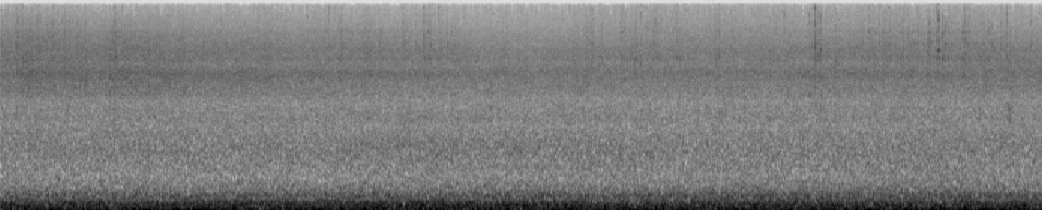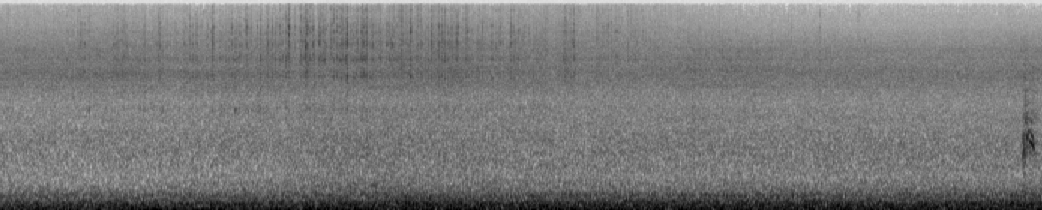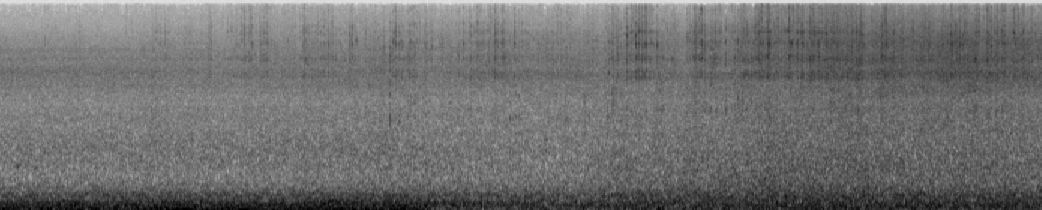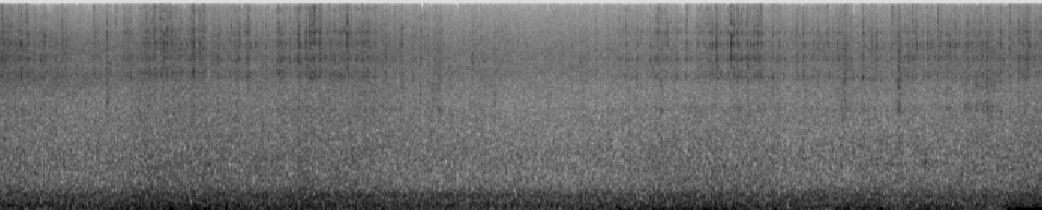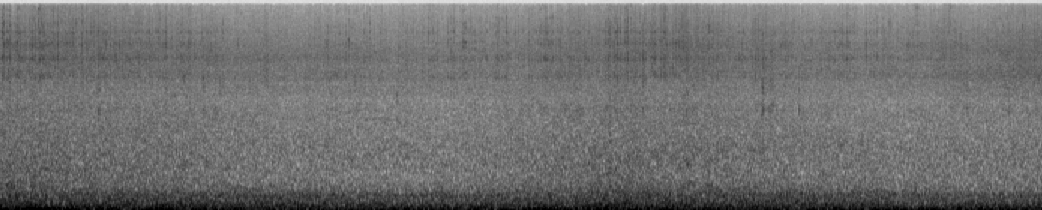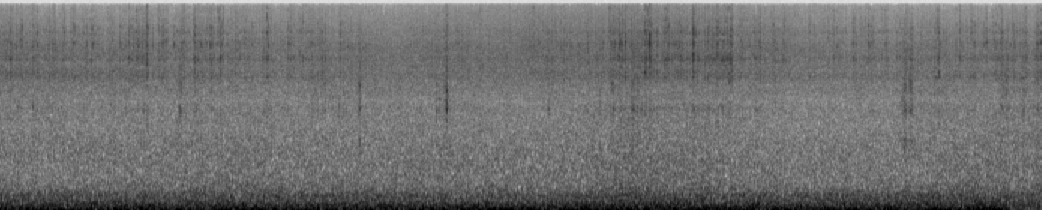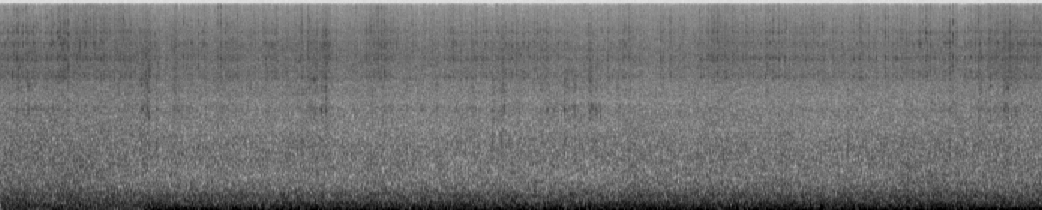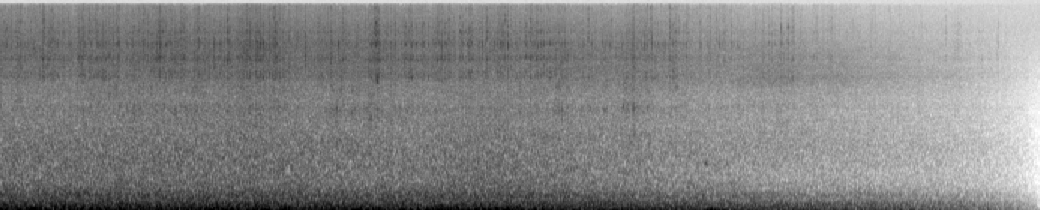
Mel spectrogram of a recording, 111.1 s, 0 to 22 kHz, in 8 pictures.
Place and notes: groß neuendorf, oder: river bank - the city, the country & me: oak tree
stormy afternoon, leaves of an old oak tree rustling in the wind, barking dog in the distance
the city, the country & me: january 3, 2015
